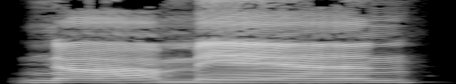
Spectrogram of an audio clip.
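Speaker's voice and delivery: put-on sarcastic, angsty kid voice, loud. Pitching a comic character idea, imitating a sarcastic angsty kid. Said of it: "angsty kid that always is sarcastic".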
